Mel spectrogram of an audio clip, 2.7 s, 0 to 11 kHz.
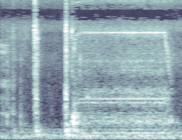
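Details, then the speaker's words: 2006 Kia Spectra, heard from inside the car at key-on: a quiet, steady high whine for about 1.5 seconds, then it cuts off. The fuel pump is priming normally, checked while diagnosing a no-start later traced to spark. "you hear that you could hear it where it started pumping like the pump was working"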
